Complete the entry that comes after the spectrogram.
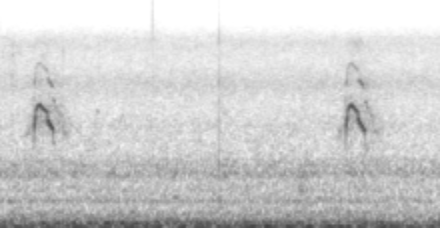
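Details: Eurasian wigeon calling: two clear whistles, each rising sharply and then falling, spaced about three seconds apart, over a steady low rumble of background noise.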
